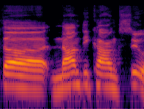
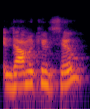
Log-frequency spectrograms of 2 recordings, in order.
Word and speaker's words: Ndamukong Suh: I have the same problem with Nnamdi Kong Su. I can't say his name right. Yeah, Ndamukong Suh.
